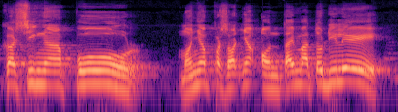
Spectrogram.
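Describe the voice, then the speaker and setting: A man's voice: sits high, unhurried. A man preaching a sermon to a congregation, joking in casual slang and quizzing his listeners with questions. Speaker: pastor.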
